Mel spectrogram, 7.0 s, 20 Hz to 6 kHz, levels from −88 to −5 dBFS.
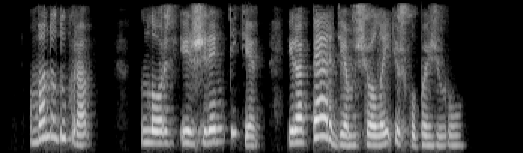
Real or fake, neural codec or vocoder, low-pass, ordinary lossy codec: fake; autoencoder, 22.05 kHz, a latent of 192 numbers a frame, VITS, trained on one speaker; 5.4 kHz; AAC, 24 kbps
